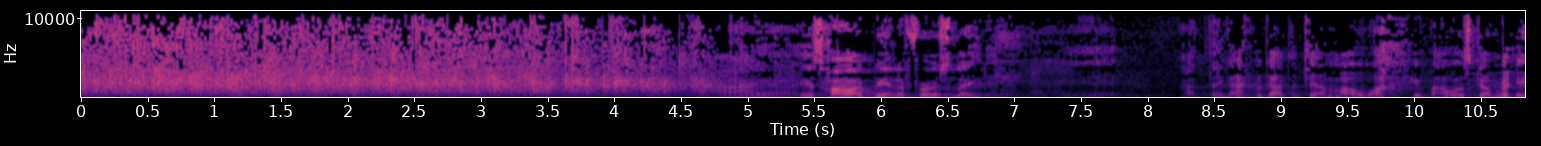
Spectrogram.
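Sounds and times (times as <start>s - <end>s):
crowd clapping: 0.0s - 5.8s
speech: 5.4s - 7.0s, 8.5s - 10.8s.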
